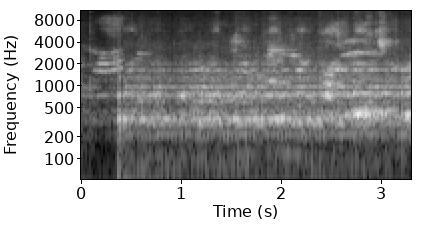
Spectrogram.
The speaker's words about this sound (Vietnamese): cái này là em đang xay thịt heo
